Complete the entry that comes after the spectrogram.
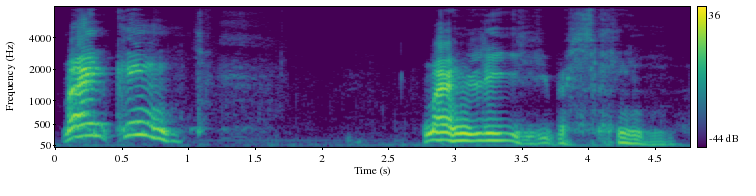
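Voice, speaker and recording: A man's voice: on the high side, huge pitch swings, drawn-out words, fairly bright tone, breathy edge, heavily acted. An actor playing a generous, impassioned merchant father in a classical German radio drama, theatrical in his delivery. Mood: joyful. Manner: theatrical, swinging from murmurs to outcries.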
